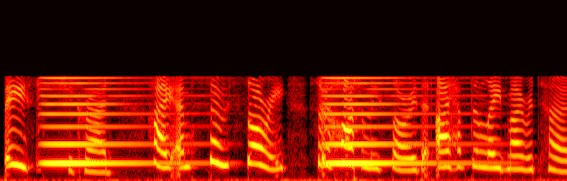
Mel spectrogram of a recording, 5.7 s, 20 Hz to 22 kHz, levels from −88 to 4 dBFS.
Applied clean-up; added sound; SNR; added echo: none; Bowed string instrument; 0 dB; none.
